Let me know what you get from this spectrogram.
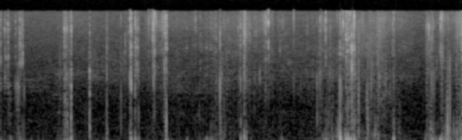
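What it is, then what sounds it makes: Shaving cream foam. Fingers push and drag through a large mound of white shaving cream foam on a plastic sheet, squishing it. Soft, quiet wet crackles and squelches repeat throughout, with a brief louder low squish near the middle.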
